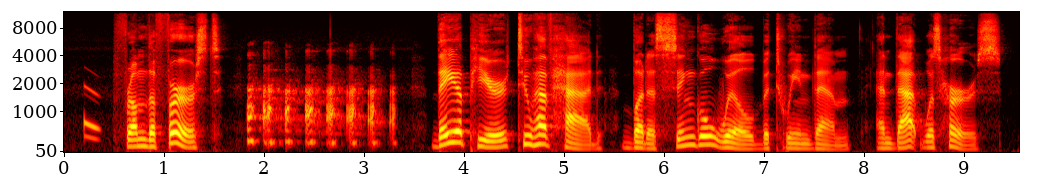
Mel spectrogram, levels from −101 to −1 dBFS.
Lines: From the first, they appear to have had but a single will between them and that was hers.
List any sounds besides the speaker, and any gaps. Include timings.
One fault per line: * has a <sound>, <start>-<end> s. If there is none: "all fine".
* has a chirp, 0.2-0.4 s
* has a laugh, 1.8-3.4 s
